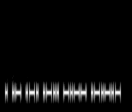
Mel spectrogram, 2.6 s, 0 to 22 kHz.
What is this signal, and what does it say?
Morse code, heard as a keyed tone, about 36 wpm, 700 Hz. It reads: EARLY.
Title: Sentences from Top 1000 Words - Review Part 2 - 35wpm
